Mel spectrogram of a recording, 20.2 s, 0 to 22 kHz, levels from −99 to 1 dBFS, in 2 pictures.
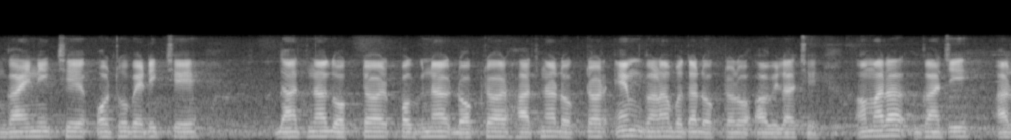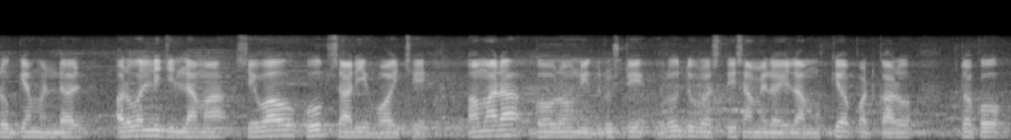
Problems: continuous background conversations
